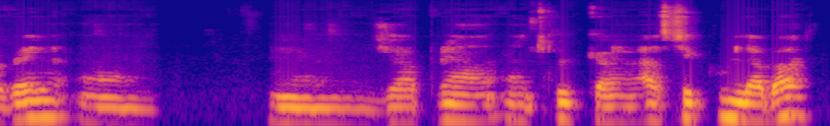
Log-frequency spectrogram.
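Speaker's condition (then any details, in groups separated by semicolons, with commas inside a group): ALS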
